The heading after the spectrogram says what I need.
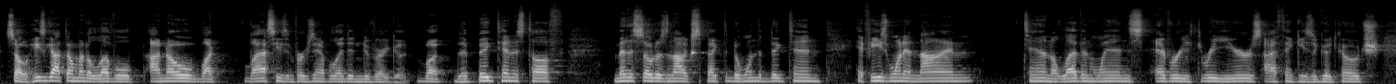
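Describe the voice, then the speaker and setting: A man's voice: fairly high pitch, steady tone, moderate pace. A man hosting a college football countdown, talking casually and starting each point with "all right", while he is losing his voice. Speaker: host.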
